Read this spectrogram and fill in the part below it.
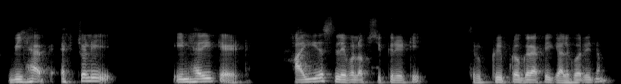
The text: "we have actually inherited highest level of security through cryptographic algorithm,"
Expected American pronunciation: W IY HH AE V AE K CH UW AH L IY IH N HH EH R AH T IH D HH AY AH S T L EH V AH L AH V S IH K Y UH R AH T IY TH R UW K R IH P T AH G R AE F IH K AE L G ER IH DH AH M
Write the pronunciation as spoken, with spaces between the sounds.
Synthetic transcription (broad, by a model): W IY HH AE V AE K CH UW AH L IY IH N HH EH R AH T IH D HH AY AH S T L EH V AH L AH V S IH K Y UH R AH T IY T R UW K R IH P T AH G R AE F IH K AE L G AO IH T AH M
